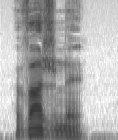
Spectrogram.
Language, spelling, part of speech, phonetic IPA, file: Polish, ważny, adjective, [ˈvaʒnɨ], Pl-ważny.ogg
